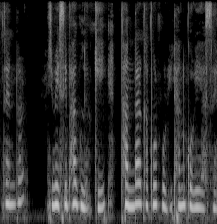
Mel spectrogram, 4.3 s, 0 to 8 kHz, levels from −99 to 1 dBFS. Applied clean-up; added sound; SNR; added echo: neural mask model Resemble Enhance denoiser.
